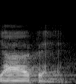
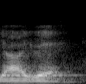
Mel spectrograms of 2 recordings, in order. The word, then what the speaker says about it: 야훼: 이제 이것이 제호바 해서 이제 영어로 번역되고 우리가 여호와 이렇게 발음하는데, 워낙에 이제 발음은 그동안 이제 연구한 바로는 야훼, 또 야훼, 혹은 야훼, 이게 정확한 발음이다.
